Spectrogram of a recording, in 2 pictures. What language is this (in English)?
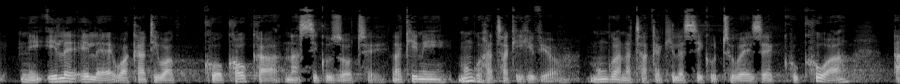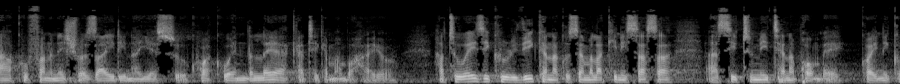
Swahili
